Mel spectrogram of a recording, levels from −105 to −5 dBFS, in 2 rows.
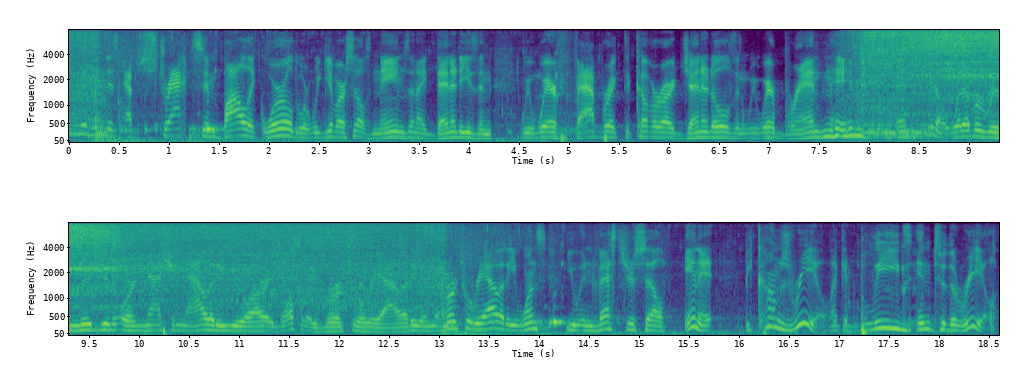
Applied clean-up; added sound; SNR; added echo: none; Sink (filling or washing) / Water tap, faucet; 4 dB; none.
